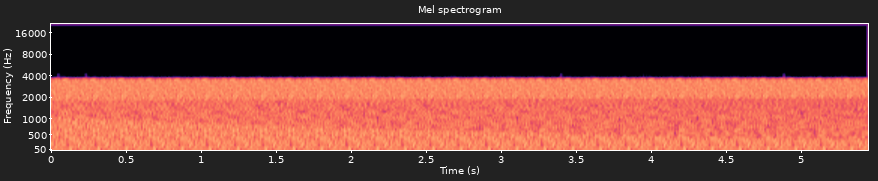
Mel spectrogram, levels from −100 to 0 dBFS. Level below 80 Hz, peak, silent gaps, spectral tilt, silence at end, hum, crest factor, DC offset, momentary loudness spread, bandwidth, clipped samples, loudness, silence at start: -28 dBFS; 0 dBFS; none; -10 dB/octave; 0 s; none; 12 dB; under 0.1%; 1 LU; over 20 kHz; under 0.1%; -11 LUFS; 0 s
